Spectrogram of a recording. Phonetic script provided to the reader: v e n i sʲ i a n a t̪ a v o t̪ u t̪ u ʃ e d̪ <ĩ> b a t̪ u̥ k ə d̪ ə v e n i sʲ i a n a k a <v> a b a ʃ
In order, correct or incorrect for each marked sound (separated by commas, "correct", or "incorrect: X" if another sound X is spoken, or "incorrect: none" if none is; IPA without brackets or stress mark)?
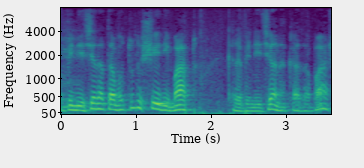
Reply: incorrect: i, incorrect: z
